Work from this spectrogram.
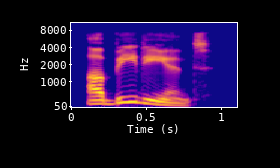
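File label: "obedient", English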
